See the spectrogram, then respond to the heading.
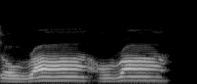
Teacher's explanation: the emphasis is on the second syllable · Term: accent that irregular syllable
